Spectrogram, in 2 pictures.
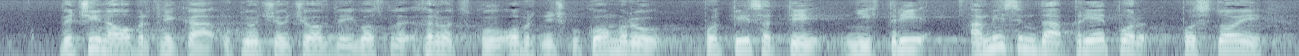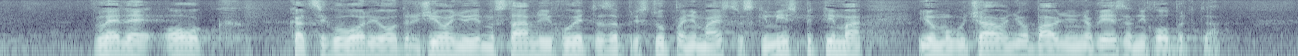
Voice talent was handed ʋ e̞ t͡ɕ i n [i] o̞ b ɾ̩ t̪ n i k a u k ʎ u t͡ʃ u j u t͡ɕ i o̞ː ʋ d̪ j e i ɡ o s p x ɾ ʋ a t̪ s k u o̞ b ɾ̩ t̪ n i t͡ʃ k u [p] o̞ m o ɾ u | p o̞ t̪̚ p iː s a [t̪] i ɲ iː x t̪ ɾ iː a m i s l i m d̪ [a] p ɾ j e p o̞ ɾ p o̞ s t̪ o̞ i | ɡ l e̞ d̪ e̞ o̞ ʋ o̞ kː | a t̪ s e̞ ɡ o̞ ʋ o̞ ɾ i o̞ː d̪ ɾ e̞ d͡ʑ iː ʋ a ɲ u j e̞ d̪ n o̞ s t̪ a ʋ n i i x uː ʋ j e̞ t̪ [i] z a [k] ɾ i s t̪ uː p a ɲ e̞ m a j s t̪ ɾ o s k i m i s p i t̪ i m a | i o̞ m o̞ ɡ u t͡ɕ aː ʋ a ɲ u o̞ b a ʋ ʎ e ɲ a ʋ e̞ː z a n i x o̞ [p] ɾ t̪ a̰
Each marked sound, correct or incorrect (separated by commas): incorrect, incorrect, correct, correct, incorrect, incorrect, incorrect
